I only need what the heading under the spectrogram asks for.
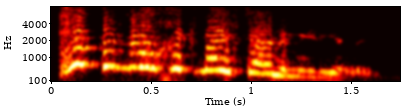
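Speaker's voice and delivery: fast, high-pitched scream; acted mother yelling at her boys; screamed command. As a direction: scream the order, pitch falling at the end. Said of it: "literally heard me scream that".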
